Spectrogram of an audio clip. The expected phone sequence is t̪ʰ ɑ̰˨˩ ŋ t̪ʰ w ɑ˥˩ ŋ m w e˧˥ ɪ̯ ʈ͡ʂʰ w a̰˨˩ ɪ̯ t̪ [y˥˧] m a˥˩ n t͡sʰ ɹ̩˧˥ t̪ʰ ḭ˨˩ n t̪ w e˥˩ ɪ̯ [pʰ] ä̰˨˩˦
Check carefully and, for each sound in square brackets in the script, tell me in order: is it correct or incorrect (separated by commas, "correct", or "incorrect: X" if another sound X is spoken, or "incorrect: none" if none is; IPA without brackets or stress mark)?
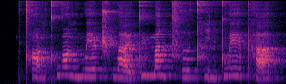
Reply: correct, correct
